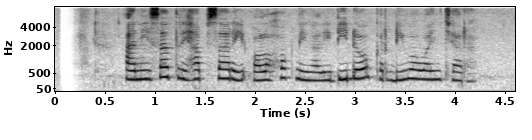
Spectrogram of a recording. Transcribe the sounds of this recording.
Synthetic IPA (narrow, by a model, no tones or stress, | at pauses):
ʔanisat̪ɾiɦap̚saɾiʔɔlɔhɔk̚niŋɡalididokərdiwawaɲt͡ʃaɾa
